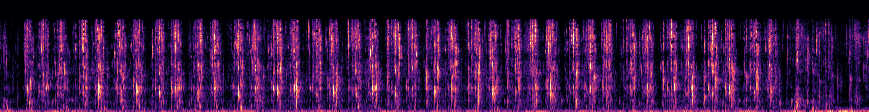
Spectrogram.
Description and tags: This is a recording of an english labrador drinking water.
